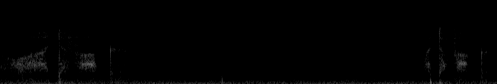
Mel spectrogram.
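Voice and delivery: disbelieving whisper at the screen; stunned whisper. Real, not acted. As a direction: breathe it out in disbelief. Shocked reaction to story twist.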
